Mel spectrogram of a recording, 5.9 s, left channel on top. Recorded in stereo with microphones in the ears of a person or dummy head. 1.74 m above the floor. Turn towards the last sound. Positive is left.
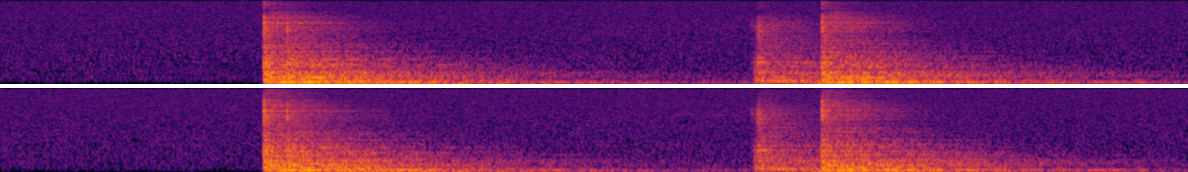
turn(degrees=-5)  # may be behind; listen again after turning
